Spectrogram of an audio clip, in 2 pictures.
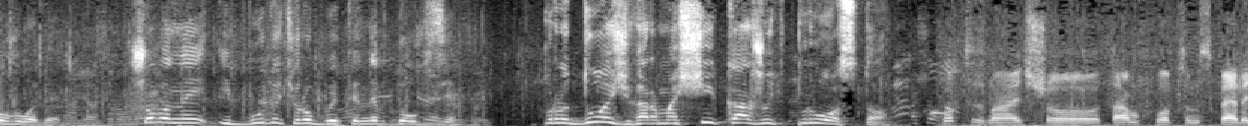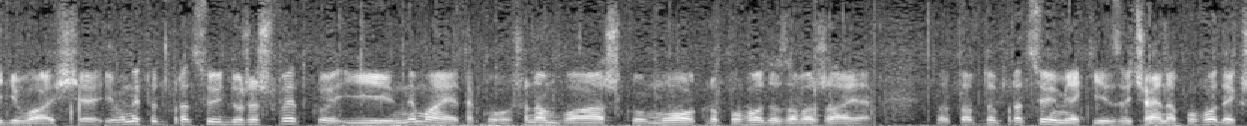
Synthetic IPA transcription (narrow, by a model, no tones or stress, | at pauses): ɔɦɔd̪ɪʃt͡ʃɔʋɔnɪibud̪ʊtʲrɔbɪt̪ɪnɛwd̪ɔwzʲi | pɾɔd̪ɔʒʲɦɐrmɐʃʲikɑʒʊtʲpɾɔst̪ɔxlˠɔp̚t͡s̪ɪznɑjʊtʲʃt͡ʃɔt̪ɑmxlˠɔp̪̚sɛmspɛɾedʲiʋɑʃt͡ʃɛiʋɔnɪt̪ut̪pɾɐt͡sʲujʊt̚ʲd̪uʒɛʃʋɪd̪kɔinɛmɑjɛt̪ɐkɔɦɔʃt͡ʃɔnɑmʋɑʃkɔmɔkɾɔpɔɦɔd̪ɐzɐʋɐʒɑjɛ | t̪ɔp̚t̪ɔpɾɐt͡sʲujɪmjɐkizʋɪt͡ʃɑjnɐpɔɦɔd̪ɐjɐk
